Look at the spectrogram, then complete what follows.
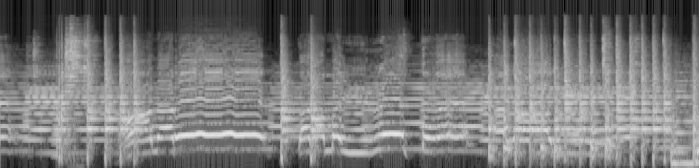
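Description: Indian devotional bhajan music: harmonium playing a melody of held notes with a gliding melodic line over it. About five seconds in, a hand-played dholak joins with rapid strokes in a quick rhythm.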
